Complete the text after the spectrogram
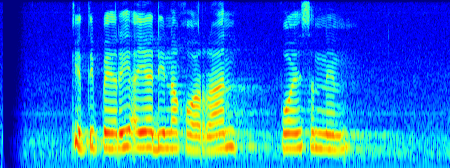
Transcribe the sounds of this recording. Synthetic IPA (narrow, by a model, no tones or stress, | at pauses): kɛt̪ipɛɾiajadinakoɾanpoɛsənɪn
